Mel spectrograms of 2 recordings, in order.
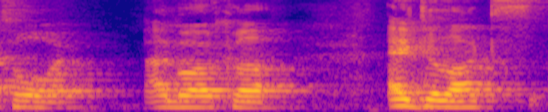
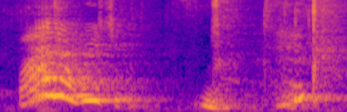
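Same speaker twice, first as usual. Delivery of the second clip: high, very slow drawn-out "Waluigi!"; excited call; 13 semitones higher, much slower than usual. Real, not acted. Kid gamer cheering at finding Waluigi, excited. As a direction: stretch the name out in delight. Shouts character name excitedly.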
